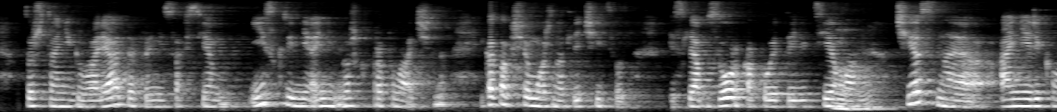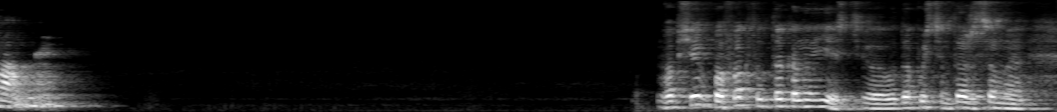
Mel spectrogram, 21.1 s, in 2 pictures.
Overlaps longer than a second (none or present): none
